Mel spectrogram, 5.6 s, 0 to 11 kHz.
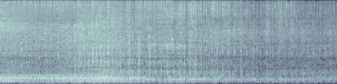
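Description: Chevrolet Caravan's 4.1-litre six-cylinder engine running as the wagon drives off. The revs rise slightly about a second and a half in, then the sound fades as the car moves away.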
